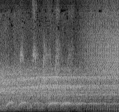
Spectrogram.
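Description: A radio station jingle's electronic music and effects: a dense, steady wash of synthesized sound with a few short chirping glides in the first second.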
